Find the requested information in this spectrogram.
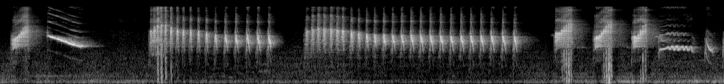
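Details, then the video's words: Sooty-headed bulbul song played to get reluctant birds singing. After an opening falling whistle come two long, rapid, buzzy chattering runs, then sharp chirps and a short whistled note. "PANCINGAN BURUNG KAPAS TEMBAK MALAS BUNYI CEPAT IKUT GACOR"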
